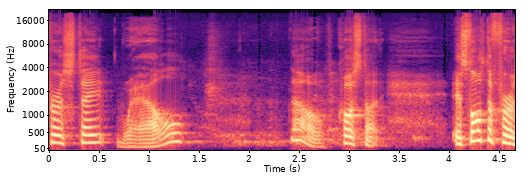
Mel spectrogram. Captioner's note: attendees chuckle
